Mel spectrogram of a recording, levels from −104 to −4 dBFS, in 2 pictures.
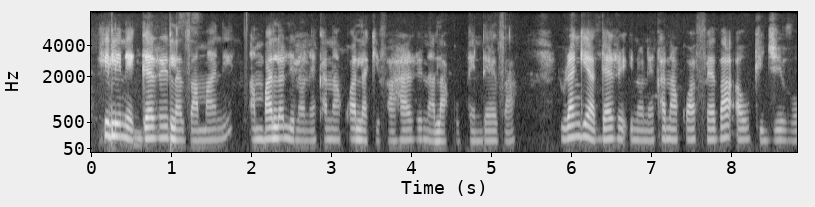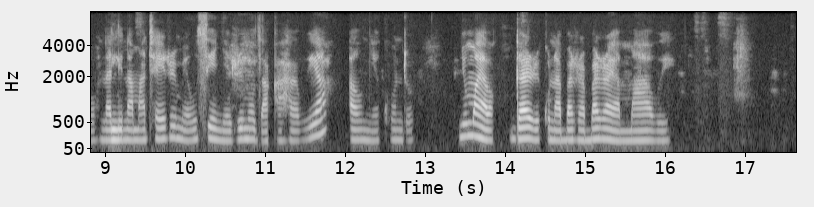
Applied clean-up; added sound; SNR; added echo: none; none; none; none.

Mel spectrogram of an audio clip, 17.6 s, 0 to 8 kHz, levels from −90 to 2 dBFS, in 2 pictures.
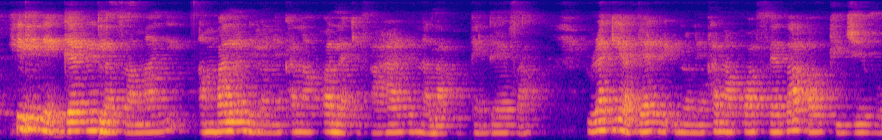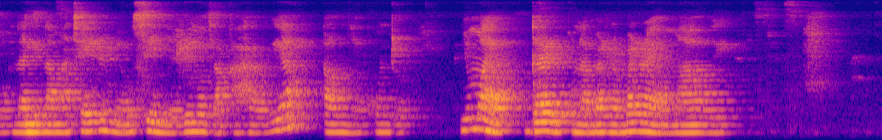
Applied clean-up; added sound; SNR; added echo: none; none; none; reverberation time 0.7 s.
